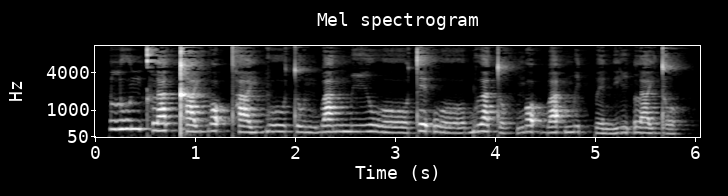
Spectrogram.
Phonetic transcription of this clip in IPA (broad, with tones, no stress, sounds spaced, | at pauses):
l u˥˩ n kʰ l a˥˩ t̚ kʰ a˧ j b ɔ˥˩ ʔ tʰ a˩˦ j b uː˧ t u˨˩ n b a˦˥ n m iː˦˥ w oː˨˩ t e˥˩ ʔ w oː˩˦ b ɯ˥˩ a̯ t o˨˩ k̚ ŋ ɔ˥˩ ʔ b a˦˥ ʔ m i˦˥ t̚ p e˨˩ n j i˦˥ ʔ l a˦˥ j d o˨˩ k̚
